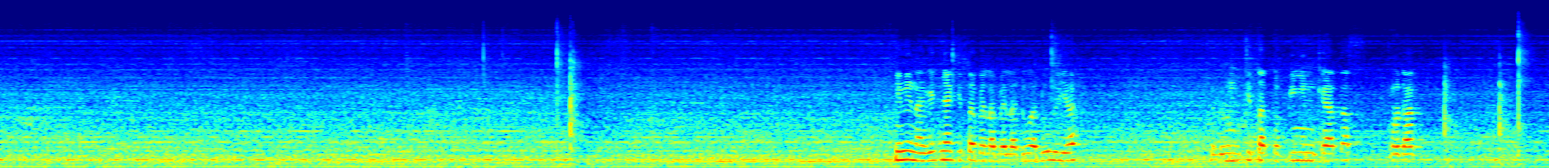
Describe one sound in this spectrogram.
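A knife taps against a metal counter while cutting dough.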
